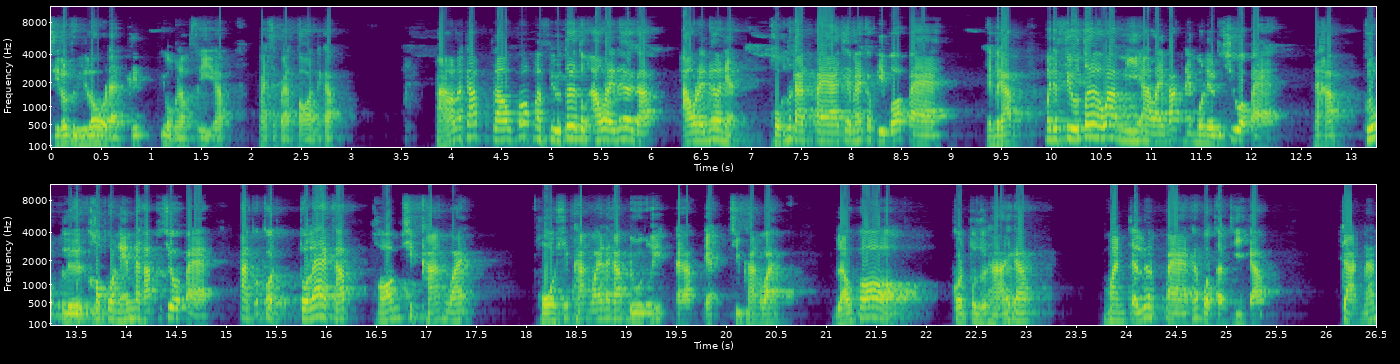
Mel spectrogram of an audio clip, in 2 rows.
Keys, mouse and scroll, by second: 3.5 middle click, 3.5 scroll up 1, 5.9 click, 8.1 c, 9.1 x, 15.5 click, 21.3 shift+middle click, 23.1 shift+click, 24.2-24.9 scroll up 2, 25.5 middle click.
